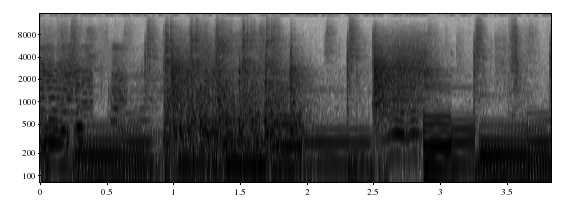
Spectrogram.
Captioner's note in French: On frappe à la porte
